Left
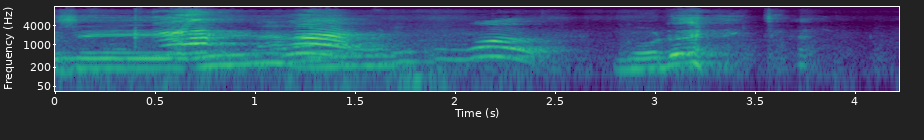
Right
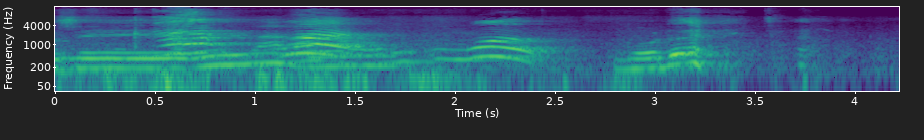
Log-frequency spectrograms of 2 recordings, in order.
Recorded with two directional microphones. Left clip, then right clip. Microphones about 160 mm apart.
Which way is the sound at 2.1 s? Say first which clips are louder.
Right 4 dB; 50° right (ahead or behind).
